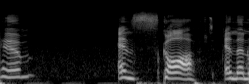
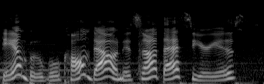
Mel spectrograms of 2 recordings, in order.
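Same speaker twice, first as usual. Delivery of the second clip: ordinary talk, nothing marked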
